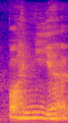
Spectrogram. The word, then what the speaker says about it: porneia: e é a palavra pornia que eu botei né trans literando para porneia a pronúncia seria mais para porni e isso é motivo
